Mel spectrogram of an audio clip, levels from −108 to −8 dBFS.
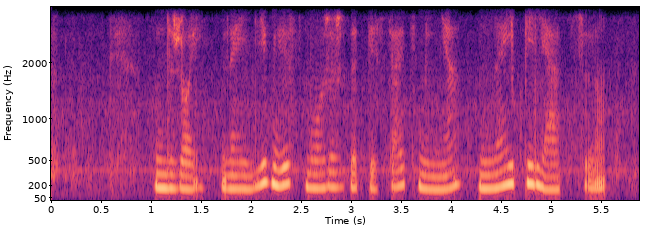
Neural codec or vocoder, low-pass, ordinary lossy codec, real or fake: none; 3.6 kHz; Opus, 16 kbps; real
